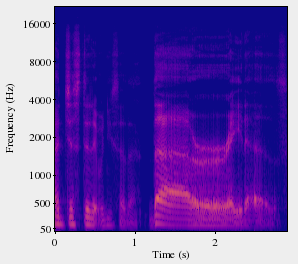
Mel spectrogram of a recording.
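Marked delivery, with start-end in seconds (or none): 1.2-2.9 offhand, tossed-off sportscaster voice. Asked for an impression, calling a draft pick: Chris Berman impression. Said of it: "That's your best Chris Berman?".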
